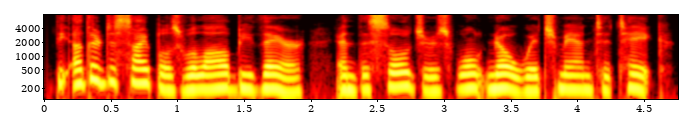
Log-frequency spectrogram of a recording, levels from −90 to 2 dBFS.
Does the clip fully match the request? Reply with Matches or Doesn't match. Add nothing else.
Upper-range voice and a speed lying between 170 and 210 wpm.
Matches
